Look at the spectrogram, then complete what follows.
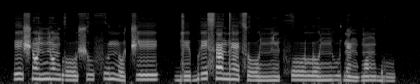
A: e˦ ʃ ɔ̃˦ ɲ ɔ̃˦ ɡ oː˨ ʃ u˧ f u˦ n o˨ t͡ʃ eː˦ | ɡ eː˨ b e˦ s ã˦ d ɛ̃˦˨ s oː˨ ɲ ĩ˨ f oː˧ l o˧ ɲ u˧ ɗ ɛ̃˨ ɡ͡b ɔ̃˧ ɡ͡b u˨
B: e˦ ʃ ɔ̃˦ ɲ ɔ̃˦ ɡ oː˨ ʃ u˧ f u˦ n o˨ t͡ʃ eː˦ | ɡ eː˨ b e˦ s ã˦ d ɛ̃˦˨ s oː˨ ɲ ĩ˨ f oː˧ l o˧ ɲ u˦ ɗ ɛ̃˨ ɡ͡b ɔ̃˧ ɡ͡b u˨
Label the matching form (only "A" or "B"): A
